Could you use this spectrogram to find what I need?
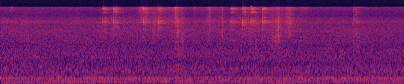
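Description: Computer keys and a mouse click.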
